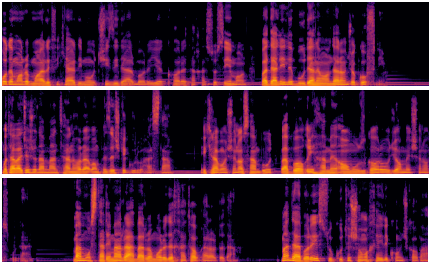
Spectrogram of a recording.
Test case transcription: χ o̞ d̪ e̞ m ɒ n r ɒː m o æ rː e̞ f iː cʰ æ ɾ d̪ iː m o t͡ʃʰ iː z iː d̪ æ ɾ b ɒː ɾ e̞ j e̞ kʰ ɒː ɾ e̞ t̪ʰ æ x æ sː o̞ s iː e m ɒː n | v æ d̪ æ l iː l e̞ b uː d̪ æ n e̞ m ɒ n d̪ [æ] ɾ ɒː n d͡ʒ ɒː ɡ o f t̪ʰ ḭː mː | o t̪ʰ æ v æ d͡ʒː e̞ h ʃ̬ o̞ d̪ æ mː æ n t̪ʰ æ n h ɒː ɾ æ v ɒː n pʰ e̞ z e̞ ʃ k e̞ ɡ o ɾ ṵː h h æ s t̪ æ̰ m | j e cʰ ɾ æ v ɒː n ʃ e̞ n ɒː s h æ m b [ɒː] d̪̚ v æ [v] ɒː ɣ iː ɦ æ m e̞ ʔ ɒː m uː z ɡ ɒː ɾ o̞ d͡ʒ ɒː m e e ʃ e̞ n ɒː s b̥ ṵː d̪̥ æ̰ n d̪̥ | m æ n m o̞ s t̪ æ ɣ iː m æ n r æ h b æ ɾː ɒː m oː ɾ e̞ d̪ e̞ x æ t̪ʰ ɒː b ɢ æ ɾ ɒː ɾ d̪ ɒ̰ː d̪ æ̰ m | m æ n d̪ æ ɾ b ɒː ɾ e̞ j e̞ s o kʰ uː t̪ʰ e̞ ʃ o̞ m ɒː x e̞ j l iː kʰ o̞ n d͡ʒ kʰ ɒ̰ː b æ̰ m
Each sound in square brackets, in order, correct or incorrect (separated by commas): correct, incorrect, incorrect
